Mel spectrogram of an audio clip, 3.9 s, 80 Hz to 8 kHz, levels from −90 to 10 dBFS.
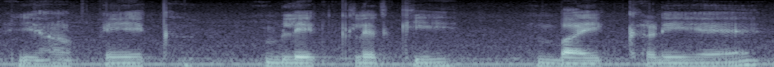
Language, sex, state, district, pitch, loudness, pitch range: Hindi, male, Uttar Pradesh, Lalitpur, 105 Hz, -21 LUFS, 90-110 Hz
